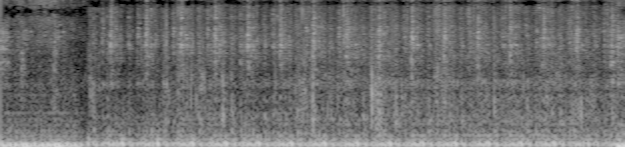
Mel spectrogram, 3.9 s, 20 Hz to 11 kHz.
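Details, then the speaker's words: 1970 Jeep Wagoneer with a Buick engine and automatic, just started after sitting 22 years, carburetor untouched and running rich. A lumpy uneven idle with puffing ticks is suspected to be exhaust leaks plus a dead number 7 cylinder, possibly a wire. "I actually think that noise is just exhaust leaks. And number 7 probably just needs a wire or something silly like that."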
